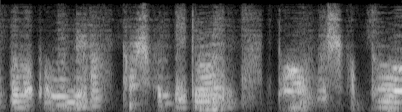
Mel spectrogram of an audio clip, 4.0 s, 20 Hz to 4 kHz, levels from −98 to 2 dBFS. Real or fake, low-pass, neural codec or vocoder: fake; 3.6 kHz; codec, 44.1 kHz, 0.9 kbps, DAC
